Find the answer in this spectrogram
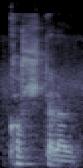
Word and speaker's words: Costello: Um Yeah, uh but my my surname is actually um Costello. But it's pronounced Coshtello, not Cost- When I say oh when I say my surname is Costello, they're like, "Oh, Italian."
